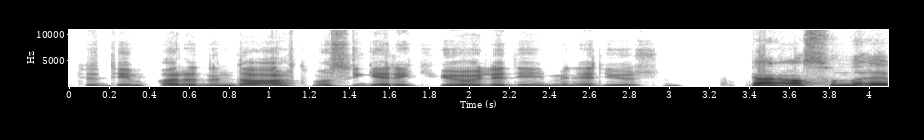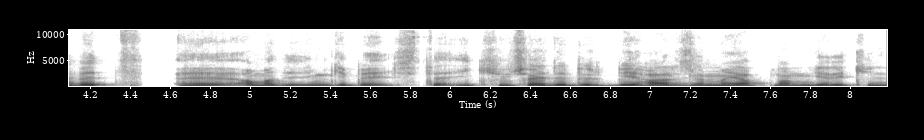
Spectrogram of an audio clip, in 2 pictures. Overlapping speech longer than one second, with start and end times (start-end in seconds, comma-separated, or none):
none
